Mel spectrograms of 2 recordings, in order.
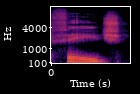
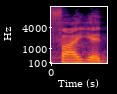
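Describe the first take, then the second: First: The name is said the way people misread it. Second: The name is said the way the brand intends. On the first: The speaker calls it wrong. "people don't know how to pronounce. They call it phage" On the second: The speaker calls it right. "They literally have the pronunciation on the side"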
